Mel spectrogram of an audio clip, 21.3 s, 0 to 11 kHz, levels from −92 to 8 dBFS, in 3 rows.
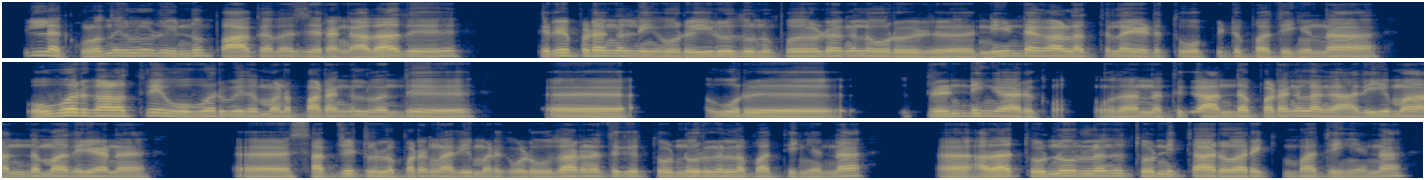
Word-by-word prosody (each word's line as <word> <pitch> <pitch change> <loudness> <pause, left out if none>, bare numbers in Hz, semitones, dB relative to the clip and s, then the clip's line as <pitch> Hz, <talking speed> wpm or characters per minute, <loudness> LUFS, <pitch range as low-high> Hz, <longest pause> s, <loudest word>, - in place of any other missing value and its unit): இல்ல, 195 -2 +2
குழந்தைகளோடு 160 +4 -2
இன்னும் 155 +1 -4
பாக்க 135 +2 +3
தான் 145 -2 -3
செய்றாங்க. 115 -2 0
அதாவது, 140 +2 +4 0.6
திரைப்படங்கள் 160 -1 +2
நீங்க 135 -1 -1
ஒரு - - 0
20 135 0 +1
30 130 +2 -2
வருடங்கள்ல, 145 +1 0
ஒரு 125 - 0
ஒரு 115 0 -2 0.2
நீண்ட 145 +2 +1
காலத்துல 140 0 +2
எடுத்து 125 -1 -5
ஒப்பிட்டு 125 +2 -7
பாத்தீங்கன்னா, 120 +3 -1 0.6
ஒவ்வொரு 175 +6 +5
காலத்துலயும், 165 -2 +3
ஒவ்வொரு 140 +1 0
விதமான 135 -2 0
படங்கள் 135 +2 +1
வந்து, 130 +2 -2 0.7
அ - - +1 0.8
ஒரு 120 -2 0 0.8
ட்ரெண்டிங்கா 145 +1 +1
இருக்கும். 115 -1 -6 0.2
உதாரணத்துக்கு 120 +4 -1
அந்த 120 +2 0
படங்கள் 140 +2 +2
அங்க 120 -3 +2
அதிகமா, 135 +4 +1
அந்த 125 +2 -2
மாதிரியான 130 -1 +2 0.6
அ - - 0 0.3
சப்ஜெக்ட் 135 +3 0
உள்ள 125 -2 +1
படங்கள், 125 0 +1
அதிகமா 120 0 -2
எடுக்கப்படும். 110 0 -3
உதாரணத்துக்கு, 130 0 +1
90கள்ல 130 0 +1
பாத்தீங்கன்னா, 115 +3 -2 0.5
அ - - +1 0.2
அதாவது 130 +4 +5
90லருந்து 145 +2 +1
96 135 -1 +2
வரைக்கும் 125 -1 -2
பாத்தீங்கன்னா, 120 +2 -2
130 Hz, 145 wpm, -22 LUFS, 125-145 Hz, 0.8 s, ஒவ்வொரு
